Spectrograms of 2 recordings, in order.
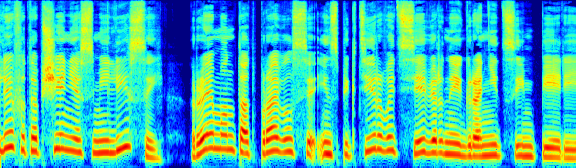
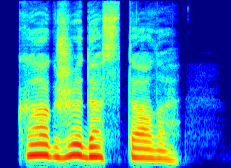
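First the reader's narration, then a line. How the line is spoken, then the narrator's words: Inner growl. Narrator (Russian): мысленно прорычал Реймонд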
